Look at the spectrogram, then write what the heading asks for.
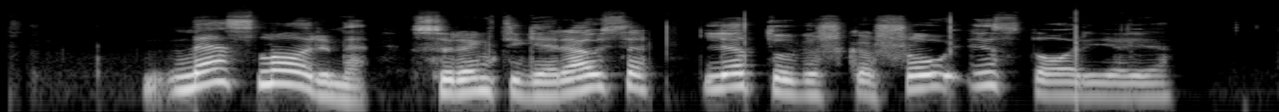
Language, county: Lithuanian, Vilnius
